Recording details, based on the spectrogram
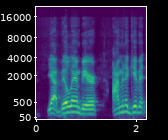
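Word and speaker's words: Bill Laimbeer: here all right yeah bill lambir I'm going to give it to smooth you didn't spell it very well at all it's Bill lamb beer here like you drink and yeah yeah and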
